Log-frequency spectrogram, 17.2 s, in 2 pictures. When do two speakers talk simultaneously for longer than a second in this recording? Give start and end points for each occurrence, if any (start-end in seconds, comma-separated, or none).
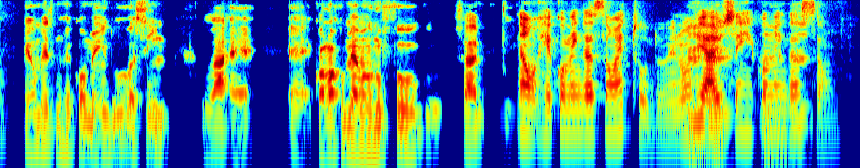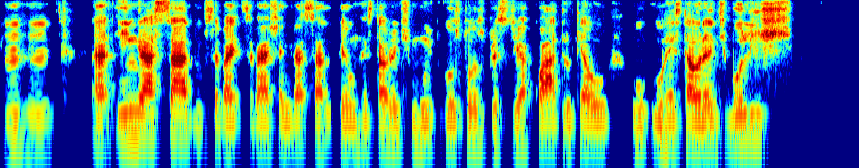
6.9-8.1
